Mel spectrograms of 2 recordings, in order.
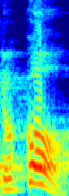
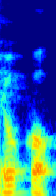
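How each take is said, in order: First: The word is said loudly and forcefully. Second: The word is said softly and gently. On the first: The speaker calls it right. "आप बोलेंगे रुको" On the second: The speaker calls it wrong. "धीरे से नहीं बोलेंगे"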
